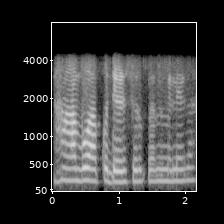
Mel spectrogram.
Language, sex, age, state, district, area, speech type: Hindi, female, 60+, Uttar Pradesh, Hardoi, rural, conversation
